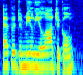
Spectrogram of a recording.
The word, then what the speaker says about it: epidemiological: In recent epidemiological, did I say that correctly? – You did.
